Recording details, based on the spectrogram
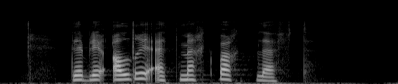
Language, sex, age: Norwegian, female, 33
